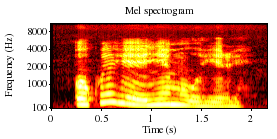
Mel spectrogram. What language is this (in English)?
Igbo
